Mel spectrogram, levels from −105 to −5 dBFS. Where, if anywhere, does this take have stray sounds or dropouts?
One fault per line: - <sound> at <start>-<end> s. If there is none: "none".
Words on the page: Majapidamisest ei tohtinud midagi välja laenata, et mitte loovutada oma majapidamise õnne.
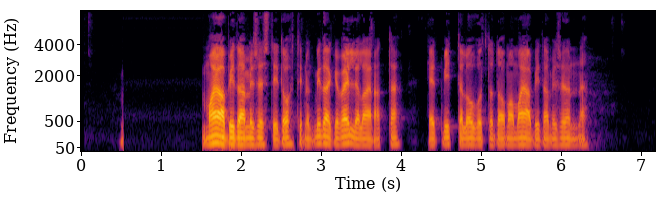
none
